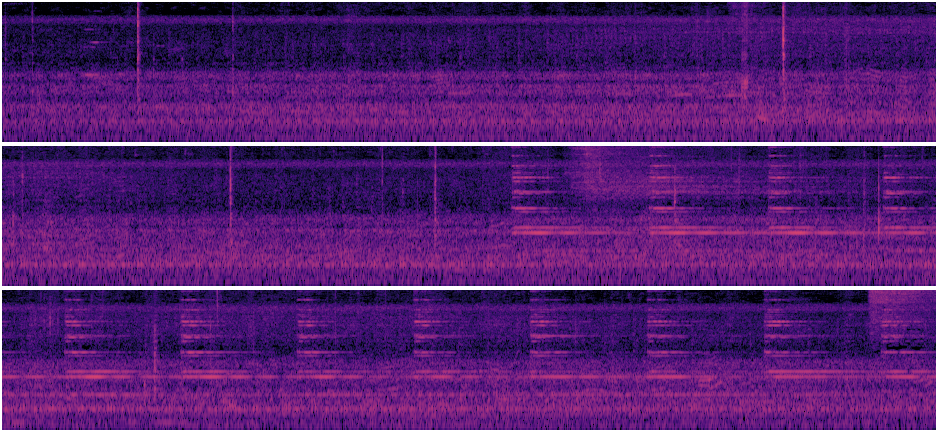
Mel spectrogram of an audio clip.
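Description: Steady train rumble. From about halfway in, a high-pitched ringing repeats about one and a half times a second.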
